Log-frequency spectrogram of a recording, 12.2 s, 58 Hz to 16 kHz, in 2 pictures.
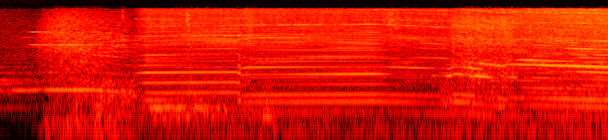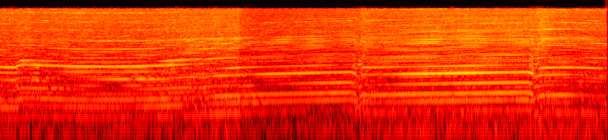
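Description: A Formula 1 car engine from the racing management game F1 Manager 24, late in the Spanish Grand Prix with a mechanical fault, drones loud and steady with shifting pitch as it revs, rising and falling without any talk.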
